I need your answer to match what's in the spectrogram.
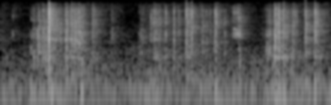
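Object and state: Gypsum plaster block being carved with a knife.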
